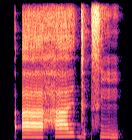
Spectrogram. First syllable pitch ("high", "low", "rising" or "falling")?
low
